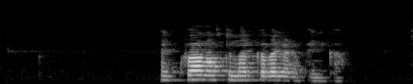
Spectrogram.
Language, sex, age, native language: Icelandic, female, 50-59, Icelandic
